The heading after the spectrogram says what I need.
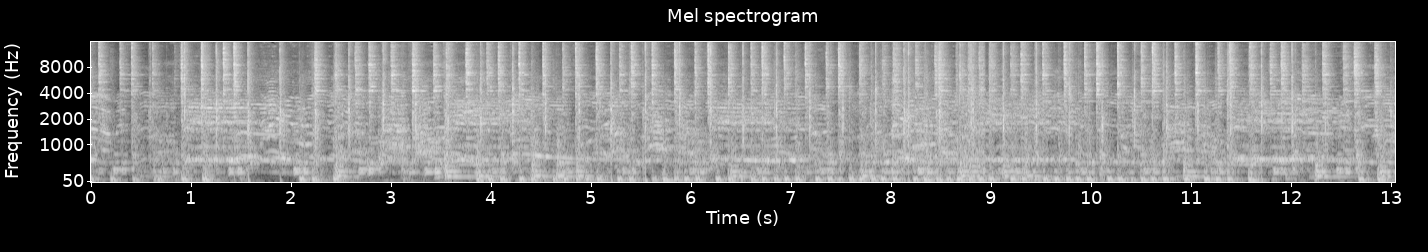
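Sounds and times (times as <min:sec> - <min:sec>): bass beat: 0:00.0 - 0:13.0
fast drum and percussion beat: 0:00.0 - 0:13.0.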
